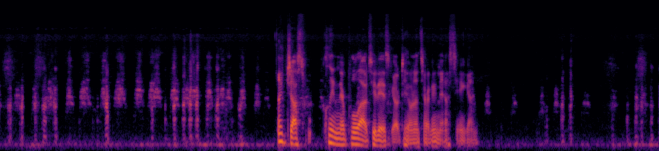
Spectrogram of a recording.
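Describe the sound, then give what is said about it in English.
Several ducks in a backyard pond break into a loud burst of raspy quacking for about three seconds, with a person talking quietly before and after the outburst. “Hello, duckies in the pond.”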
